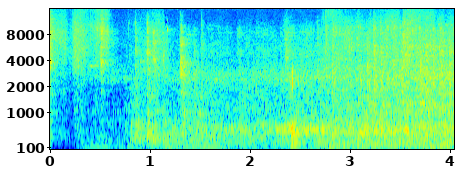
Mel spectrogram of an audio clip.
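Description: A click as an old passenger lift's call button is pressed, then the lift running with a steady low hum and a few clicks as it arrives and its doors slide open.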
